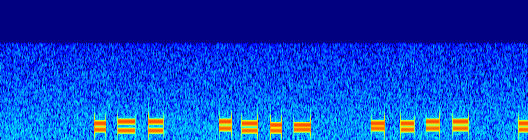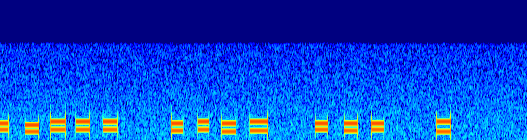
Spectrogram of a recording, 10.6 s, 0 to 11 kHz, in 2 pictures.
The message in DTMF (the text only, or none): 866 #547 08## 81999 5926 858 3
